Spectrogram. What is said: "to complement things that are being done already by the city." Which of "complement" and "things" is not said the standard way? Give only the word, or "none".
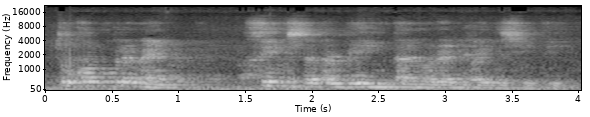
things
